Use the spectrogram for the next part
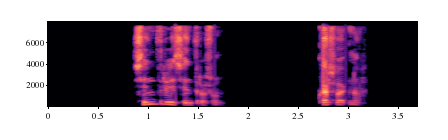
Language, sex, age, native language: Icelandic, male, 20-29, Icelandic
